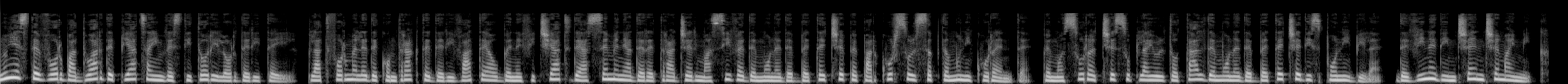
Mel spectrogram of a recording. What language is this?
Romanian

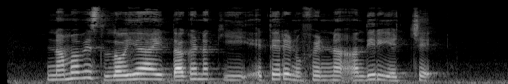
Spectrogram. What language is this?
Divehi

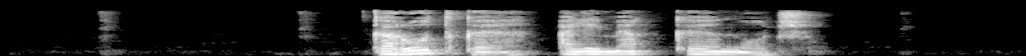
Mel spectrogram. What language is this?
Belarusian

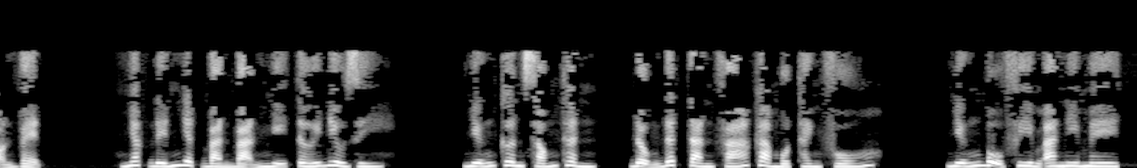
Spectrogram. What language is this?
Vietnamese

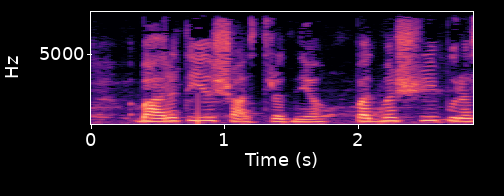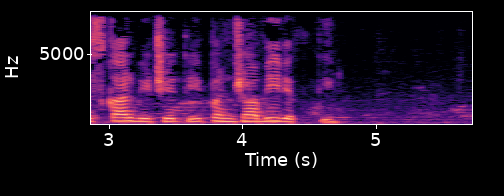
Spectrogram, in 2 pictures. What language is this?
Marathi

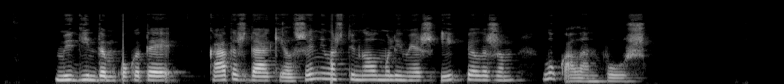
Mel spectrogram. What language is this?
Mari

